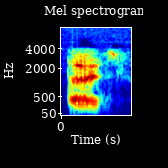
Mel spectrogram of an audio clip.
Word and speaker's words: Uz: how would you pronounce it? Uz, Uz, Uts? – Uz, that's right.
